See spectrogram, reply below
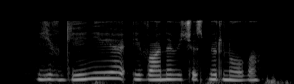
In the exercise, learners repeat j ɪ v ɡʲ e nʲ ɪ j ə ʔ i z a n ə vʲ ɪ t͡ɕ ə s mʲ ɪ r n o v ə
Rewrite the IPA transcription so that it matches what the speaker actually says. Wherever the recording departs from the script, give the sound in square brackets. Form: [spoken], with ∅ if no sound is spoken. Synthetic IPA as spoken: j ɪ v ɡʲ e nʲ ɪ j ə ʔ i [v] a n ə vʲ ɪ t͡ɕ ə s mʲ ɪ r n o v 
